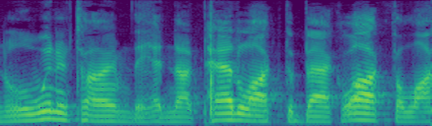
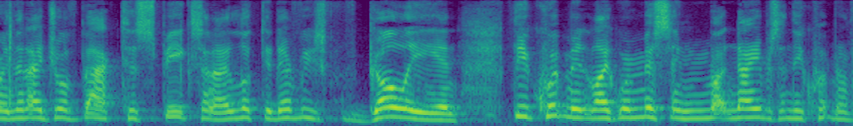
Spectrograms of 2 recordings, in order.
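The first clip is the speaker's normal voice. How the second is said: higher, uneasy crew guy reporting losses; driver voice, higher; 8 semitones higher, 5 dB louder than usual. Retold or imitated. Driver confessing the gear is gone, higher. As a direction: raise the pitch for the sheepish driver. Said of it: "He goes".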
